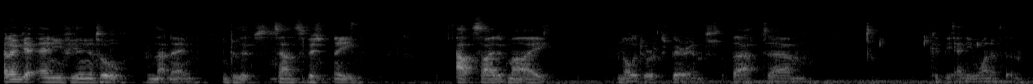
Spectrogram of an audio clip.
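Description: A man playing a quiz game, thinking aloud hesitantly, with many pauses and fillers. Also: very deep voice, steady tone, bright, forceful tone. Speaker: quiz contestant. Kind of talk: casual game chat. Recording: echoey room, faint noise.

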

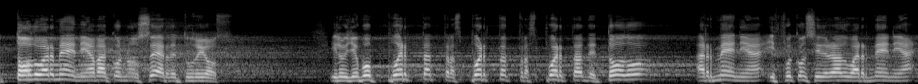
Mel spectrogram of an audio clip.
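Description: A man preaching a passionate sermon, swinging between loud outbursts and hushed storytelling. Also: fairly high pitch, long reverb tail.

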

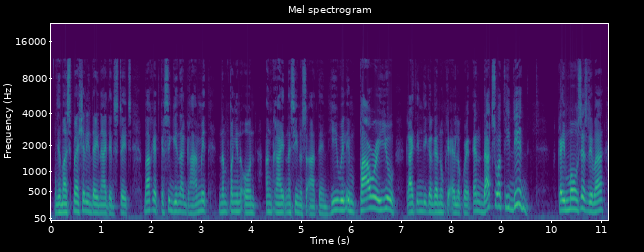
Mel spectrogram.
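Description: A man's voice: a little high, moderate pace, no echo, studio quality. A man with a Filipino accent preaching a sermon in a conversational way, slipping English into his talk and asking rhetorical questions.

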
